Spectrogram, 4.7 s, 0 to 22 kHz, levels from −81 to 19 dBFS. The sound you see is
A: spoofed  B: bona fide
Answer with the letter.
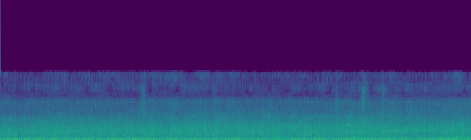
A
